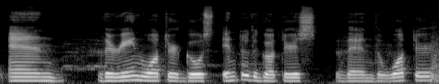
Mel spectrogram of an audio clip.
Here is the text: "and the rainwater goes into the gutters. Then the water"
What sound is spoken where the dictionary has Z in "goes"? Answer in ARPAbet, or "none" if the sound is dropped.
S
